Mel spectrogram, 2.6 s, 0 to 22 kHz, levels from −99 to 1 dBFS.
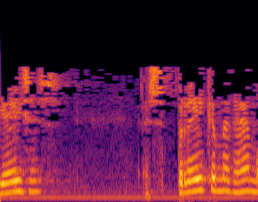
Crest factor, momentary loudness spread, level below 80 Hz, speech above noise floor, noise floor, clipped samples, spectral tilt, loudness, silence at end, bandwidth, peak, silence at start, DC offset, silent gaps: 16 dB; 14 LU; -54 dBFS; 25 dB; -43 dBFS; under 0.1%; -8.5 dB/octave; -19 LUFS; 0 s; 5.8 kHz; -4 dBFS; 0 s; under 0.1%; none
